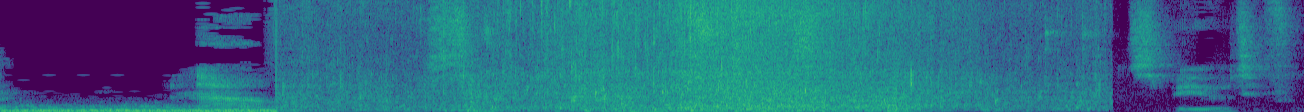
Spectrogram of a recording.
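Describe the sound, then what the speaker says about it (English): Underwater ambience from the Crest ocean system in Unity, heard through a submerged microphone: a steady, dense wash of muffled water noise and bubbling hiss that holds for several seconds, preceded by a low rumble and ending in quieter gurgles. "we can hear the sounds of underwater"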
